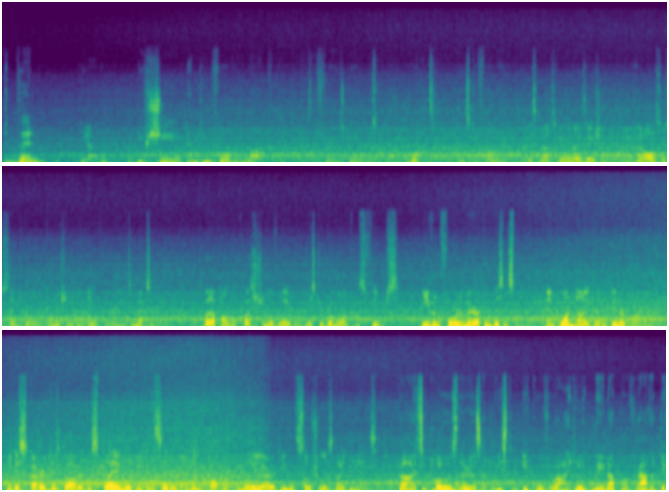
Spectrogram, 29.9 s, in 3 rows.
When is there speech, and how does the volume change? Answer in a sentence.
The speech can be heard from 0.0 to 29.8 s, getting louder.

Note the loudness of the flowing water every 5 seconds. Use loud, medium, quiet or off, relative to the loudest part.
medium, medium, medium, loud, loud, medium.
